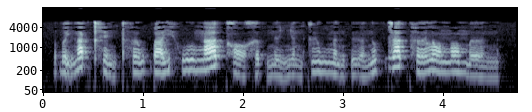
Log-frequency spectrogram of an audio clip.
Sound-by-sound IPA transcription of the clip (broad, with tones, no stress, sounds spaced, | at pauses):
ɓ ə̰˧˨ j n a˦˥ k̚ t̪ʰ e˧˩ ŋ t̪ʰ ə˨˦ w ɓ a˨˦ j h w u˧ ŋ aː˦˥ t̚ x ɔ˨˩ x ə˨˩ p̚ n ɨ˧˩ ɲ ə˨˩ n k ɨ˧ w ŋ ə˨˩ n ʔ ɨ˨˩ ə̯ n u˦˥ k̚ z a˦˥ t̚ h əː˨˦ l ɔ˧ ŋ ɔ˧ m ə˨˩ n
